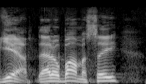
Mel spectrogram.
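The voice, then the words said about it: Put-on Southern accent. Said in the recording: “A southern accent.”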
